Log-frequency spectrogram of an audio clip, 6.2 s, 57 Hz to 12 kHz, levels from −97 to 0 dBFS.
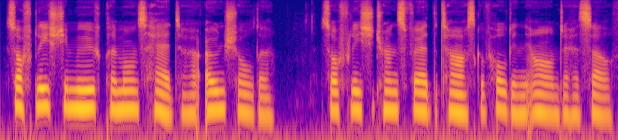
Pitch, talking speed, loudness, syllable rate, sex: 170 Hz, 195 wpm, -19 LUFS, 5.2 syllables/s, female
